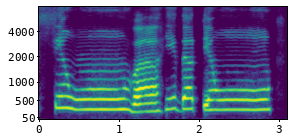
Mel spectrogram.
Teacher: یہ دونوں ناقص غنے ہو رہے ہیں، یعنی آواز کچھ غنے کی شکل اختیار کر رہی ہے، کچھ واؤ کی آواز آ رہی ہے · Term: ادغام ناقص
